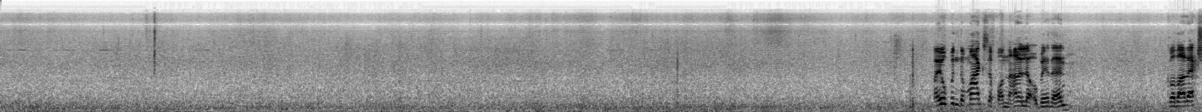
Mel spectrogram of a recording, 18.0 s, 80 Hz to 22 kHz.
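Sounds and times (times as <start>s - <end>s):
waves washing on shore: 0.0s - 18.0s
wind buffeting microphone: 0.0s - 18.0s
faint click: 2.2s - 2.4s.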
